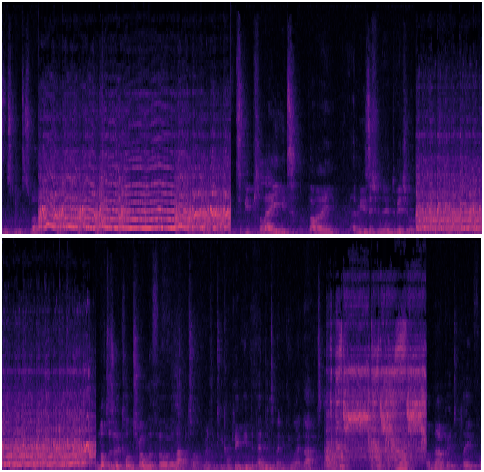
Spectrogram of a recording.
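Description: An electronic instrument buzzes and whines with a loud, wavering tone.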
